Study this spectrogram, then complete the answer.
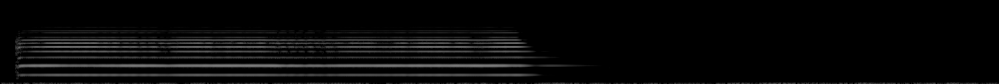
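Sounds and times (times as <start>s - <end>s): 
violin bowed mezzo-forte on the A string, A4 and B4: 0.2s - 6.0s.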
